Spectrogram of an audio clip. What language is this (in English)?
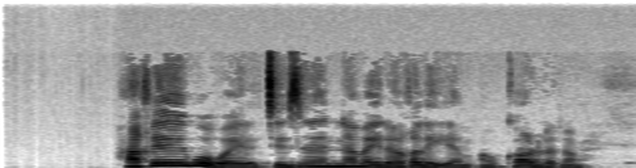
Pashto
